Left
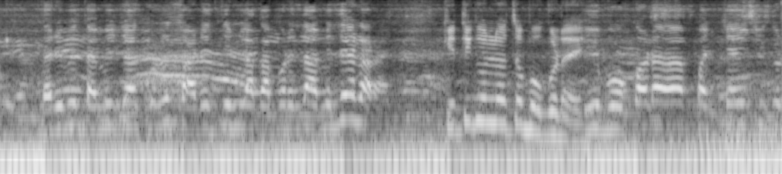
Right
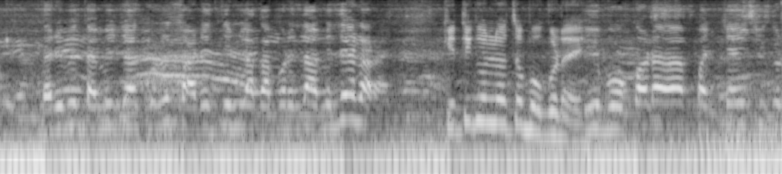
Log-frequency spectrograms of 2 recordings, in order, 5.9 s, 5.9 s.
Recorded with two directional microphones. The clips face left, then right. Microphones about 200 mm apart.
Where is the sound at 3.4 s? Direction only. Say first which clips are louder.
Left 1 dB; 5° left (ahead or behind).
